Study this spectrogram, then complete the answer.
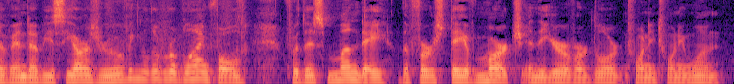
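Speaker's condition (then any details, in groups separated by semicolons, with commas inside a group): No condition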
